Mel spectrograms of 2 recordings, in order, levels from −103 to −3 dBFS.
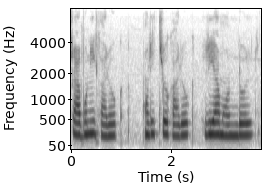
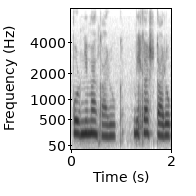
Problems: constant background noise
